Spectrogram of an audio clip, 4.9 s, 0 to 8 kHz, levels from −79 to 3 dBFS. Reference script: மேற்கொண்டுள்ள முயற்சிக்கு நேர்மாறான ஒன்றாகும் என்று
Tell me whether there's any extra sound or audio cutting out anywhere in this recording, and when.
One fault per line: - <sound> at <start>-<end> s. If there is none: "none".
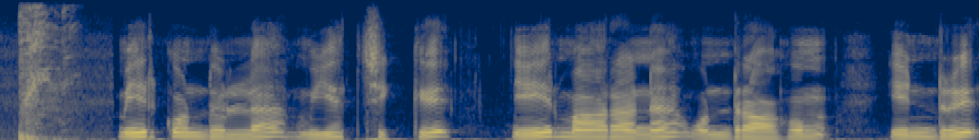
- thud at 0.1-0.4 s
